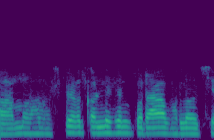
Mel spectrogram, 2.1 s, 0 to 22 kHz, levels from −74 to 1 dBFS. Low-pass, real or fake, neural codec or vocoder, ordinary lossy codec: 3.6 kHz; real; none; none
